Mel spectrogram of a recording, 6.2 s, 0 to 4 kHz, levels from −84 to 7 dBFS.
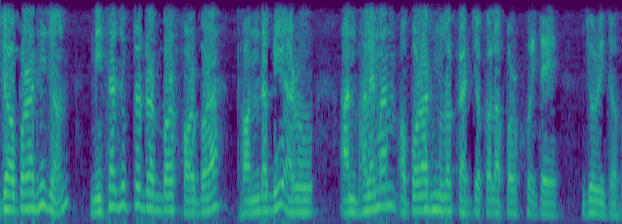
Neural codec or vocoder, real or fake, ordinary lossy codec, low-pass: none; real; Opus, 32 kbps; 3.6 kHz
